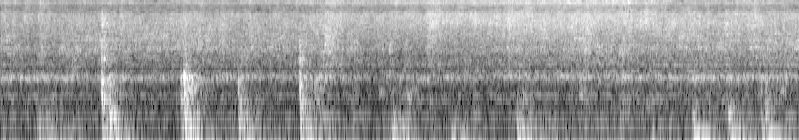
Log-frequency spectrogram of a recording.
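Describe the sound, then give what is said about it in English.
Meat and its juices sizzle in a pan with fried onions, garlic and ginger during a stir-fry. A steady hiss carries on throughout, broken by a few louder scraping stirs, with no talk. “you return the meat along with whatever juices are on the plate back into the pan.”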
